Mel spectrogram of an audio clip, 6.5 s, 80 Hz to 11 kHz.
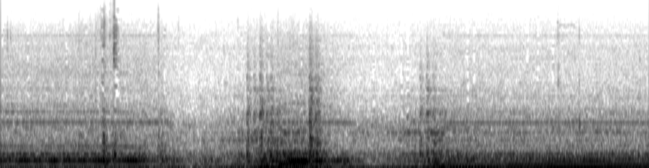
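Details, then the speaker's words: Newly installed engine on a freshly wired ECU with a faulty idle control motor: the idle dips, surges and stumbles when the gear is selected, and previously it stalled 60-70% of the time. Rough, unstable idle; the coolant temperature may have been slightly low. "All right, so it didn't stall that time, but you get the idea. It's not normal. It should go into gear and stay running smoothly."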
